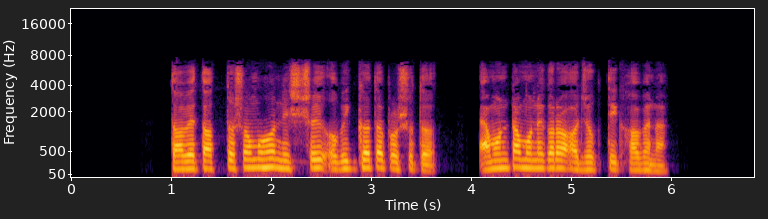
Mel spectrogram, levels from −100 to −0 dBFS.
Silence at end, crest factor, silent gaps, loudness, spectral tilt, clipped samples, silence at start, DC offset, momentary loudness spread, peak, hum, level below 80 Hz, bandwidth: 0.9 s; 16 dB; 3.99-4.07 s; -18 LUFS; -7 dB/octave; under 0.1%; 1 s; under 0.1%; 7 LU; -2 dBFS; none; -58 dBFS; 7 kHz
